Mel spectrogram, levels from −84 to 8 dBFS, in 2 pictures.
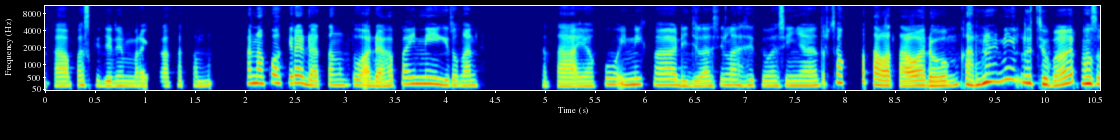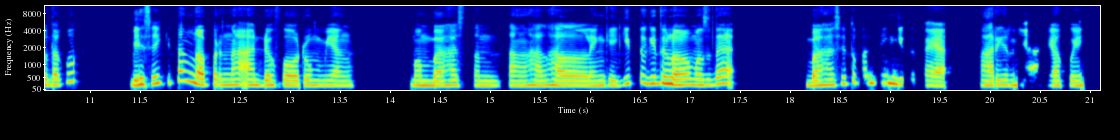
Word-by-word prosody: Kak. 175 0 -2
Pas 200 +1 -3
kejadian 185 0 -4
mereka 175 0 -8
ketem 180 -1 -9 0.3
kan 275 +1 +3
aku 275 - -8
akhirnya 280 0 +2
datang, 210 +2 -5
tuh, 210 -1 -2
“Ada 175 -1 +1
apa 225 - -8
ini?” 260 -3 +4
Gitu, 200 -1 -1
kan. 190 +1 -2 0.7
Kata 175 -1 -10 0.2
ayahku, 175 +7 -3
“Ini, 225 -1 +3
Kak.” 220 -2 0
Dijelasin 180 +3 -3
lah 205 -1 -1
situasinya. 190 0 -2
Terus - - -12
aku 290 - -3 0.2
ketawa-tawa 190 - +4
dong, 180 +1 +4
karena 230 +3 +7
ini 420 +5 -1
lucu 280 -3 +5
banget. 245 +10 +4
Maksud 260 -4 +7
aku, 335 - -4 0.5
biasanya 235 +7 +2
kita 290 +6 -7
nggak 230 - +4
pernah 215 0 -1
ada 200 -1 0
forum 195 0 -1
yang 185 -1 -5 0.6
membahas 195 0 -1
tentang 185 0 -5
hal-hal 190 -2 0
yang 185 +1 -3
kayak 190 -2 -5
gitu, 265 - -54
gitu 270 +1 +1
lo. 215 -1 +5
Maksudnya, 220 +5 -1 0.8
bahasnya 210 +6 0
tuh 325 - -8
penting, 285 0 -4
gitu. 220 - -11
Kayak 180 -3 -2 0.3
karirnya 200 +2 -3 0.2
ayahku 190 +1 -6
yang 200 - -6
200 Hz, 160 wpm, -18 LUFS, 185-230 Hz, 0.8 s, karena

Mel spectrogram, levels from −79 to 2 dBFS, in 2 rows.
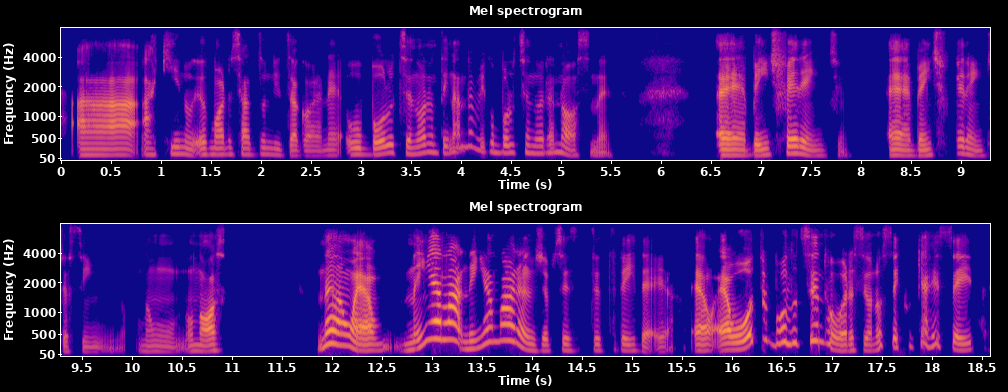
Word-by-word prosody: a 130 0 +2
aqui 140 +3 -8
no 140 -4 -8
eu 135 - -4
moro 140 0 -4
nos 145 - -14
Estados 135 0 -7
Unidos 130 -4 -14
agora, 110 -1 -7
né, 120 +1 -9
o 140 0 -6
bolo 145 +6 -3
de - - -18
cenoura, 155 +5 -5
não 185 - -12
tem 165 -1 -10
nada 315 - -8
a - - -16
ver, 245 - -12
com 195 - -11
o 180 - -12
bolo 175 0 -7
de - - -13
cenoura 160 - -9
nosso, 95 - -8
né. - - -10 1.1
É 125 -1 +5
bem 120 +3 -2
diferente, 125 - -1 0.4
é 125 -2 +3
bem 120 +1 -3
diferente, 130 -4 -7
assim, 115 -1 -14 0.5
não 120 -1 -13
não 115 0 -12
o - - -8
nosso 130 +2 +1 1.0
não 260 -5 +6
é, 135 +1 +8 0.2
nem 180 - -2
é 400 - +12
la 385 - +8
nem 180 - -3
é 325 - +1
laranja, 335 - +2
para - - -22
você 140 - -6 0.2
para 140 - -9
você - - -26
ter 140 - -3
ideia, 135 - -7 0.2
é - - +7 0.2
é - - +9
outro 160 - +3
bolo 310 +1 -1
de - - -18
cenoura, 290 - 0
assim, 135 -1 -7
eu 135 - -4
não - - -5
sei 205 - -5
qual 225 - -22
que - - -4
é - - +3
a 275 - -6
receita, 175 - -3
140 Hz, 215 wpm, -25 LUFS, 125-180 Hz, 1.1 s, é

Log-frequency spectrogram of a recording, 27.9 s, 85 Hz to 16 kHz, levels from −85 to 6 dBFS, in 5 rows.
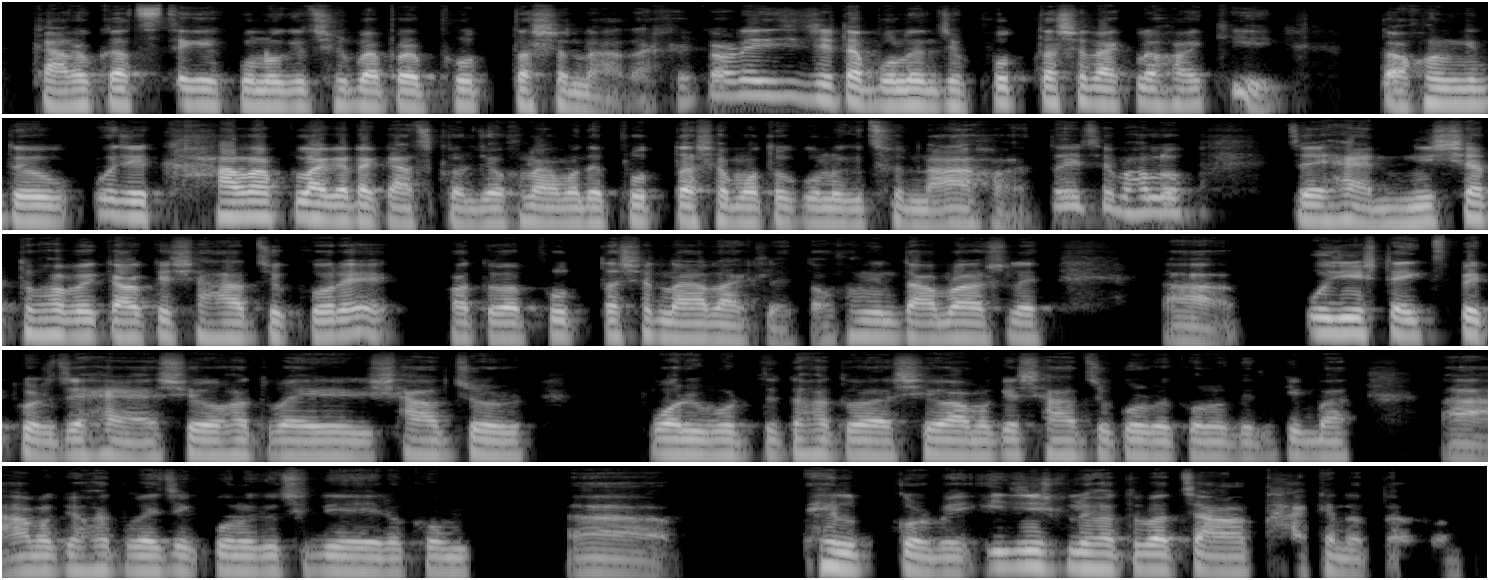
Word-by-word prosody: কারো 130 +2 +4
কাছ 140 -1 +5
থেকে 140 -1 +3
কোন 130 -1 +2
কিছুর 130 +1 -2
ব্যাপারে 125 -1 +6
প্রত্যাশা 135 0 0
না - - -7
রাখা। - - -12
কারণ 200 - +1
এই - - 0
যে - - -7
যেটা 165 -3 +6
বললেন 135 0 +5
যে 130 - +2
প্রত্যাশা 150 +1 +2
রাখলে 140 +1 +1
হয় 135 -1 -1
কি? - - -3 0.5
তখন 150 - +3
কিন্তু 140 0 +1 0.3
ঐ - - -5
যে 160 - +6 0.2
খারাপ 165 0 +7
লাগাটা 140 -2 +7
কাজ 120 -1 +1
করে। - - -1
যখন 120 +3 0
আমাদের 120 0 +1
প্রত্যাশা 135 0 +1
মত 125 - +1
কোন 120 - 0
কিছু 130 +5 -6
না 120 - +3
হয়। - - -10
তো - - -12
এর - - -2
চেয়ে - - -4
ভালো 195 - +2 0.5
যে 145 - +4
হ্যাঁ, 125 -5 +2
নিঃস্বার্থভাবে 150 +2 +2
কাউকে 135 +1 +4
সাহায্য 130 -1 -1 0.2
করে 145 +3 +3 0.3
হয়তোবা 130 -1 +1
প্রত্যাশা 145 0 -2
না - - +3
রাখলে 115 -5 -4
তখন 115 +4 -10
কিন্তু 135 +1 0
আমরা 130 +1 +3
আসলে 125 +1 -2 0.5
আ - - -4 0.5
ঐ - - -1
জিনিসটা 160 -1 +4
এক্সপেক্ট 145 0 -1
করি 115 - +2
যে 125 - +3
হ্যাঁ 110 -4 -1
সেও 125 -2 +2
হয়তোবা 120 -1 -2
এই 115 - 0 0.2
সাহায্যের 120 -1 -1 0.6
পরবর্তীতে 120 -1 0
হয়তোবা 120 -1 0
সেও 125 - +1
আমাকে 115 +2 -2
সাহায্য 120 0 -4
করবে 115 -2 +1
কোনদিন 110 -2 -4
কিংবা 115 -2 -4 0.4
আ - - -5 0.2
আমাকে 125 +1 -2
হয়তো 125 -1 -5
বা - - +4
যে 120 - -2
কোন 125 - 0
কিছু 120 +1 -5
দিয়ে 120 -1 0
এরকম 110 +1 -4 0.5
আ - - -5 0.9
হেল্প 140 -4 +2
করবে। 115 -3 0
এই 145 - 0
জিনিসগুলো 145 -1 +2
হয়তোবা 135 0 +2
চাওয়া 115 0 +2
থাকে - - -7
না - - -5
তখন। - - -15
130 Hz, 195 wpm, -23 LUFS, 120-140 Hz, 0.9 s, খারাপ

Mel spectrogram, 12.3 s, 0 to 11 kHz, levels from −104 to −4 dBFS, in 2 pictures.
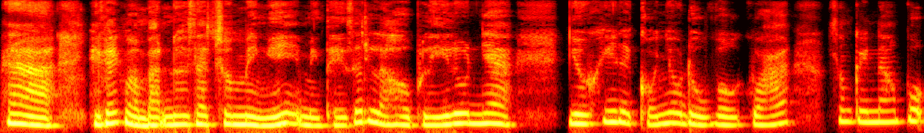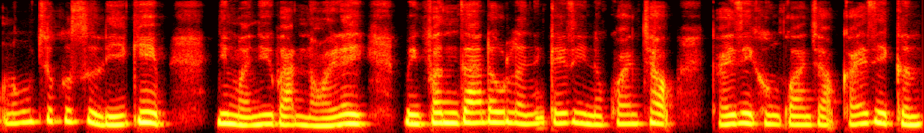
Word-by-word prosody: À, 215 -6 +5 0.2
cái 215 - +3
cách 255 +2 +5
mà 220 -5 +6
bạn 200 +2 +4
đưa 215 +1 +5
ra 225 +1 +2
cho 215 +2 0
mình 205 -3 +6
ấy, 240 +1 +4
mình 195 -2 +1
thấy 195 -2 -3
rất 270 +6 -1
là 250 -6 +3
hợp 210 -1 +1
lý 205 +1 +3
luôn 245 0 +4
nha, 240 -3 +2 0.4
nhiều 235 -1 +5
khi 275 +4 0
lại 265 -3 +1
có 210 - -5
nhiều 245 +2 0
đầu 220 -4 0
vợt 205 -1 -3
quá, 220 +4 -3 0.3
xong 290 -1 -6
cái 280 - -2
não 275 0 -1
bộ 295 - -2
nó 245 - -6
cũng 275 - -5
chưa 310 - -3
có 295 - -3
xử 255 -5 -1
lý 210 0 0
kịp. 265 -4 +4 0.4
Nhưng 240 -3 +1
mà 205 - -1
như 225 +2 -2
bạn 210 -2 -5
nói 190 +1 -3
đây, 230 0 +1 0.2
mình 230 -2 0
phân 255 -1 +2
ra 260 -1 0
đâu 265 0 -1
là 255 -3 -3
những 230 - -5
cái 250 -1 -5
gì 255 -3 -4
nó 220 -1 -4
quan 235 -2 -6
trọng, 235 -2 -4 0.3
cái 225 +1 -3
gì 245 -1 -1
không 225 -2 -6
quan 215 -1 -5
trọng, 210 -2 -8
cái 230 +2 -5
gì 255 -2 0
cần 220 -2 -2
230 Hz, 300 wpm, -22 LUFS, 210-250 Hz, 0.4 s, mà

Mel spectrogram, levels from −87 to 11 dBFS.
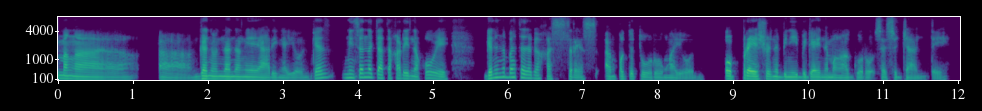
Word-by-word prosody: mga, 130 -4 +3 1.1
ah, 90 -4 -4
ganun 120 -1 +4
na 115 -1 +3
nangyayari 100 -4 0
ngayon. 90 +1 -7
Kaya 160 +5 +1 0.2
minsan 170 +3 +1
nagtataka 160 -5 +2
rin 130 -2 +1
ako 145 +2 -2
eh, 110 -1 -1 0.5
gano'n 180 +8 +4
na - - -4
ba 195 - +5
talaga 155 -7 0
ka-stress 115 -4 -4
ang 110 -1 +1
pagtuturo 105 -5 -3
ngayon 80 -2 -6 0.4
o 125 - +9
pressure 120 -4 +6
na 110 - 0
binibigay 100 -1 +1
ng 95 - -2
mga 90 -2 -2
guro 90 0 -5
sa 100 - -3
estudyante, 80 -6 -6
110 Hz, 145 wpm, -27 LUFS, 95-130 Hz, 1.1 s, o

